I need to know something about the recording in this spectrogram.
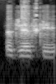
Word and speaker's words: Nijinsky: Kip Winger conversations with, is it pronounced Nijinsky? Nijinsky, yeah.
